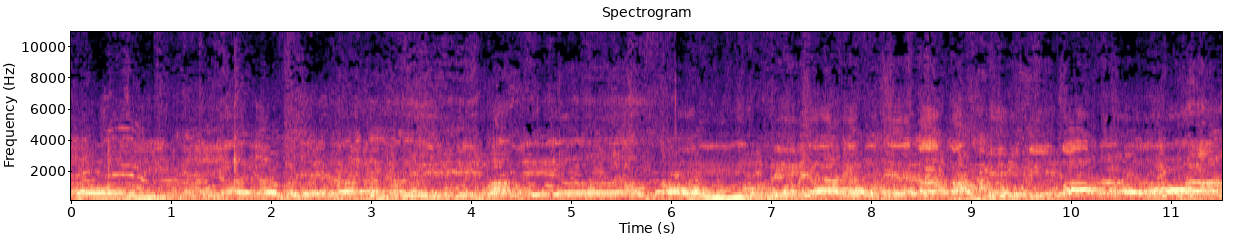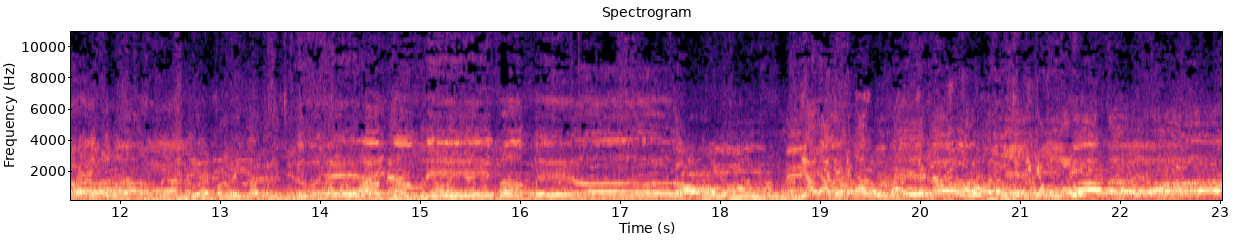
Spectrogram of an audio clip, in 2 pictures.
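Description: A man sings a lament loudly through a microphone and loudspeakers.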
